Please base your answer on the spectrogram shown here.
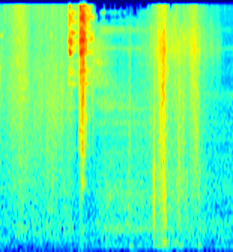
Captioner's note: keys dropping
